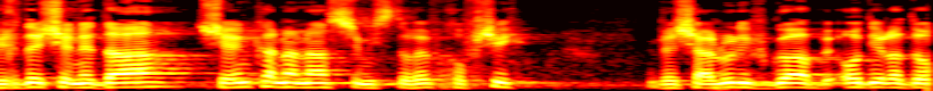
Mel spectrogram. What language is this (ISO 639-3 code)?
heb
